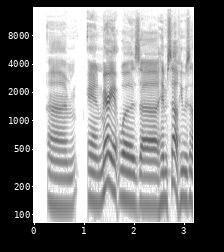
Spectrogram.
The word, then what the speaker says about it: Marryat: M-A-R-R-Y-A-T. – Marriott. – Marriott.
